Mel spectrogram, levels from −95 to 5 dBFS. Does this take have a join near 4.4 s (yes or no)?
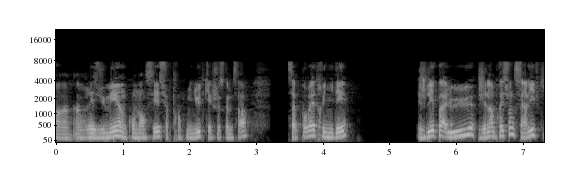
no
